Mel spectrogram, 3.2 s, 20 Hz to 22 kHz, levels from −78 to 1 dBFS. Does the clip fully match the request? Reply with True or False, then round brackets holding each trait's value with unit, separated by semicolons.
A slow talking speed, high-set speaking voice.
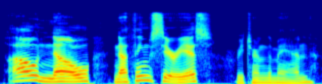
False (130 wpm; 145 Hz)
